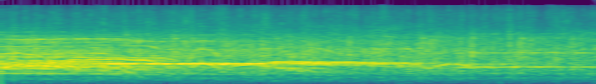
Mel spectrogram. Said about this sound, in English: Can we just give a round of applause to our children's choir? Thank you so much for blessing us this evening.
